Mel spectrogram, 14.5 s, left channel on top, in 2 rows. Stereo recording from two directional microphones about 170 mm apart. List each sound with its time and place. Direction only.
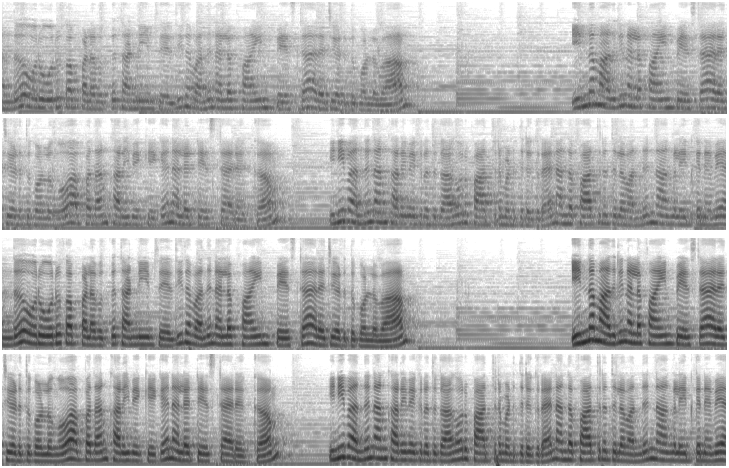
0.1 s a woman's voice: 45° right (ahead or behind)
5.6 s a woman's voice: 55° right (ahead or behind); by 14.4 s 40° right (ahead or behind)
